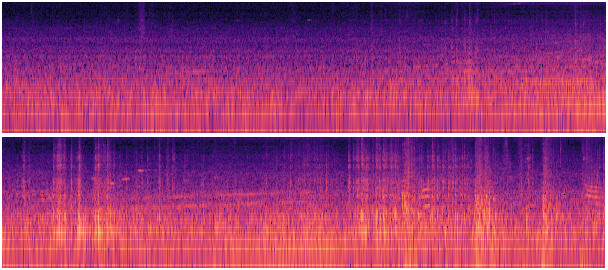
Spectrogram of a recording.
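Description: A bus engine hums steadily from inside the bus as it drives along.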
